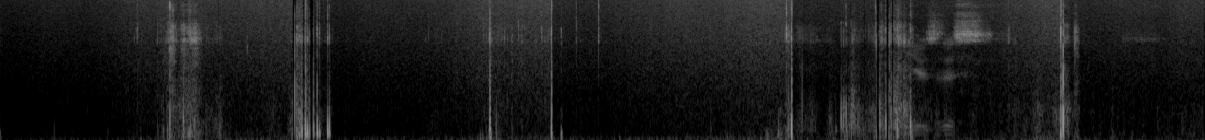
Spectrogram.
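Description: Scattered clicks and knocks at irregular times as the plastic leaf blower housing and small tools are handled, with a longer cluster of rustling and knocking about eight to nine seconds in.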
